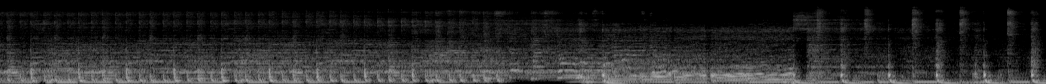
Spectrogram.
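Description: Electronic house track played at half volume through a JBL Xtreme 3 Bluetooth speaker and heard in the room, with a steady beat and heavy bass. About halfway through, the bass drops out for about a second and comes back with the kick, and crisp hi-hats come in near the end.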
